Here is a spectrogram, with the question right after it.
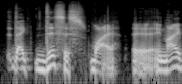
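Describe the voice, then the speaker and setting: A man with a non-native accent speaks at a medium pitch in a very clean recording with a silent background. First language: not English. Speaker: podcast host and YouTube creator. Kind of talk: interview podcast. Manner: halting, many fillers and restarts.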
